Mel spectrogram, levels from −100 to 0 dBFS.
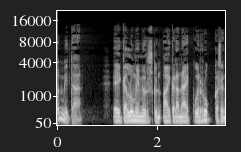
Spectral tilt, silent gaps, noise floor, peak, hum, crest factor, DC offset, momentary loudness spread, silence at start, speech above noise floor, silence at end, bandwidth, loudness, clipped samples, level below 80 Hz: -6.5 dB/octave; none; -58 dBFS; -4 dBFS; none; 16 dB; under 0.1%; 10 LU; 0 s; 39 dB; 0 s; 13.5 kHz; -20 LUFS; under 0.1%; -50 dBFS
